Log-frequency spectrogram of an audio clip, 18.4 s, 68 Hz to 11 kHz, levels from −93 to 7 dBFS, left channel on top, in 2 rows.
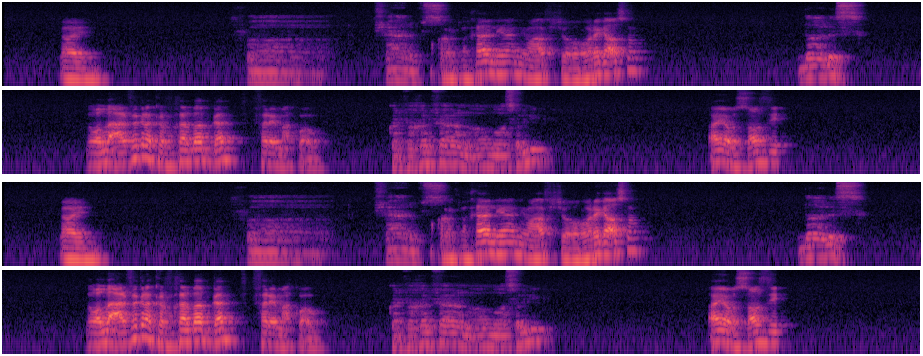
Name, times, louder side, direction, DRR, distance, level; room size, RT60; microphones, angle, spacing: voice 1, 0.6-1.0 4.4-6.4 10.0-12.4 16.2-16.9, right 4 dB, 30° right, 0.9 m, -31 dB
voice 2, 2.3-3.3 3.7-4.6 7.9-8.6 13.1-14.7, equal, ahead, 3.6 m, -41 dB
10.5 x 7.2 x 2.6 m
head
